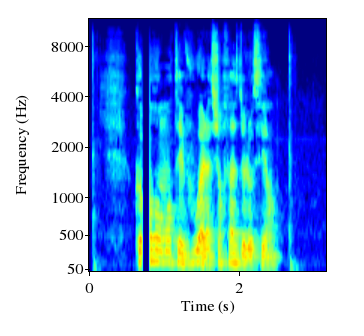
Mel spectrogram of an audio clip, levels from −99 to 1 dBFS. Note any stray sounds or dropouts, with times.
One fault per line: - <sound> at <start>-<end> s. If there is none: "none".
- dropout at 0.7-0.8 s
